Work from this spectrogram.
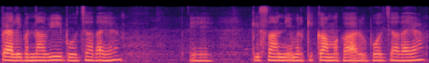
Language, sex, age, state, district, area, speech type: Punjabi, female, 30-45, Punjab, Pathankot, rural, spontaneous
